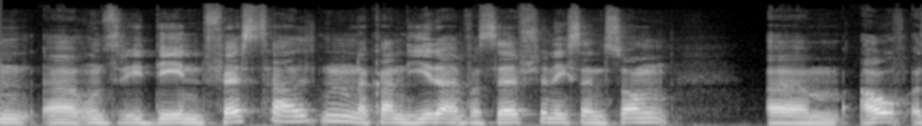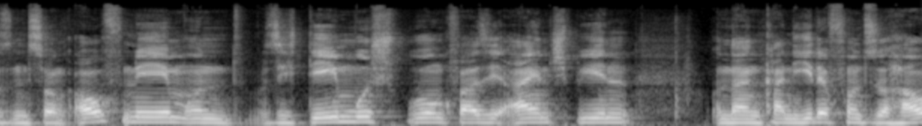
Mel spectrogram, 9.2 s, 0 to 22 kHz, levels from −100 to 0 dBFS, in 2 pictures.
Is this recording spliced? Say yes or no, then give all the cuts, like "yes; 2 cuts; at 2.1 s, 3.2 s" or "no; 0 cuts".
no; 0 cuts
